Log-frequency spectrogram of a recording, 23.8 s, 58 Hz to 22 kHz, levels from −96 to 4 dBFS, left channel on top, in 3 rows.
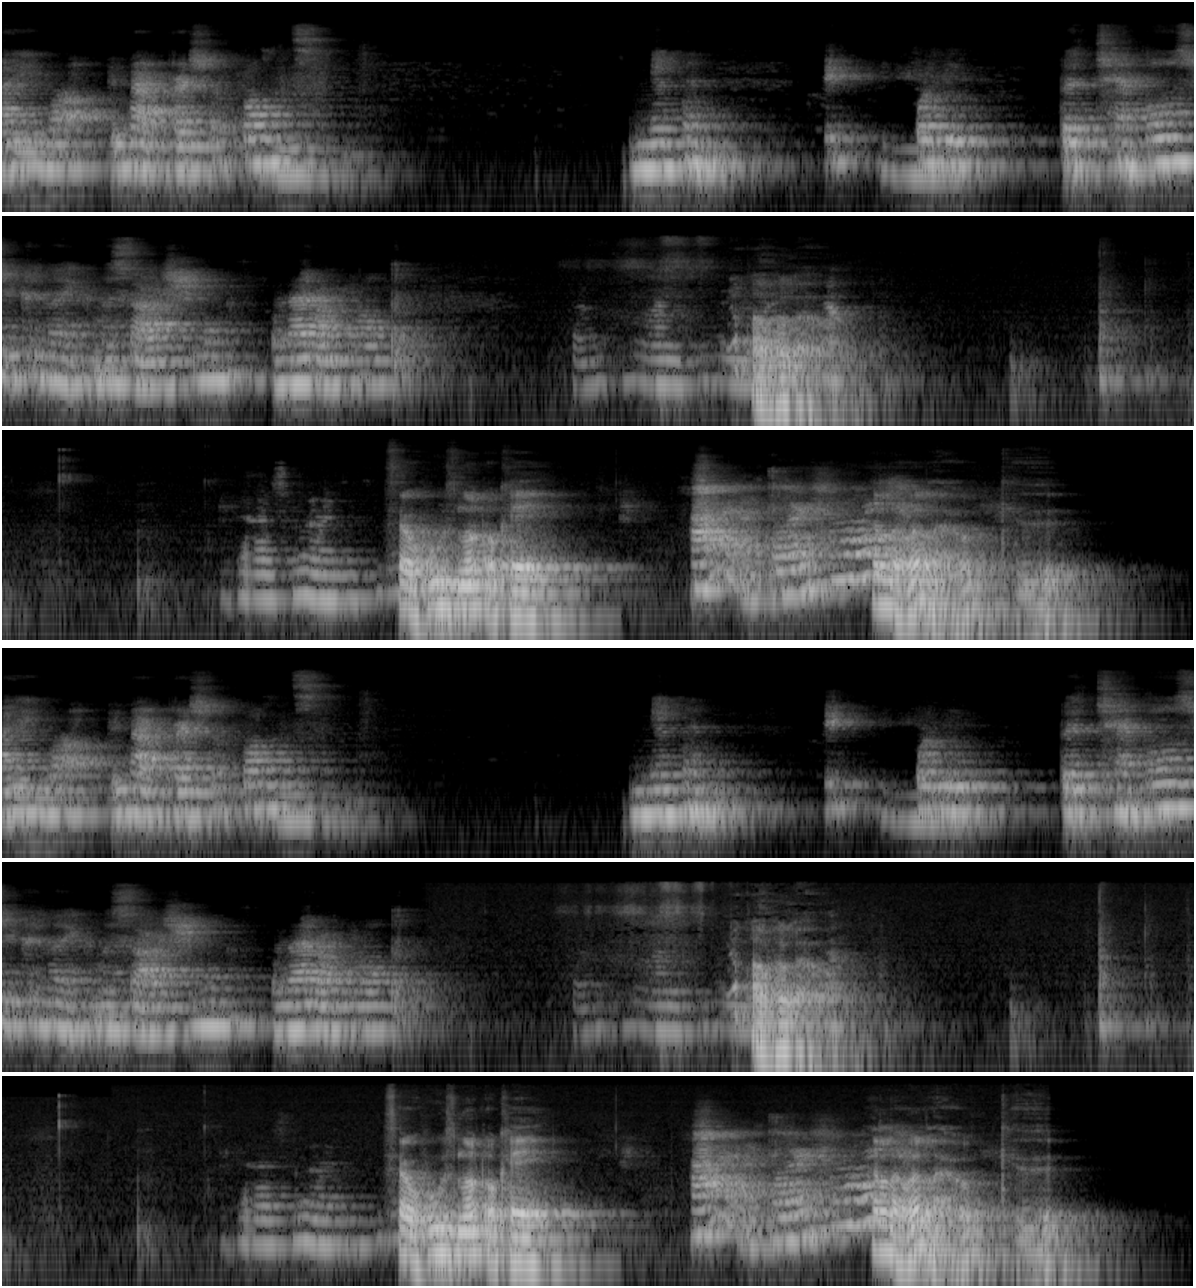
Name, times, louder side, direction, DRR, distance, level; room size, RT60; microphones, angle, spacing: voice 1, 0.0-2.0 4.2-4.8 6.1-6.4 7.1-9.5 9.7-10.5 20.5-21.9, left 1 dB, 25° left, -8 dB, 3.9 m, -35 dB
voice 2, 1.7-2.2 5.9-6.4 11.8-13.6 17.4-18.9, left 3 dB, 50° left, 9 dB, 0.7 m, -45 dB
voice 3, 12.8-13.5 15.3-15.4 18.5-19.5 21.7-22.9, right 1 dB, 55° right, 6 dB, 1.2 m, -27 dB
11.5 x 6.9 x 4.7 m, 0.95 s
head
